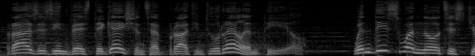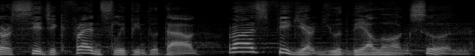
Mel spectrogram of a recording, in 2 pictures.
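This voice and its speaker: Sly, animated catman agent. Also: mid-range voice, unhurried, husky, soft background music, heavily acted. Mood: wry, inquisitive. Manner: speaks of self in third person, theatrical. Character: sly, wry catlike Khajiit agent, adult male. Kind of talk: video game character dialogue.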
